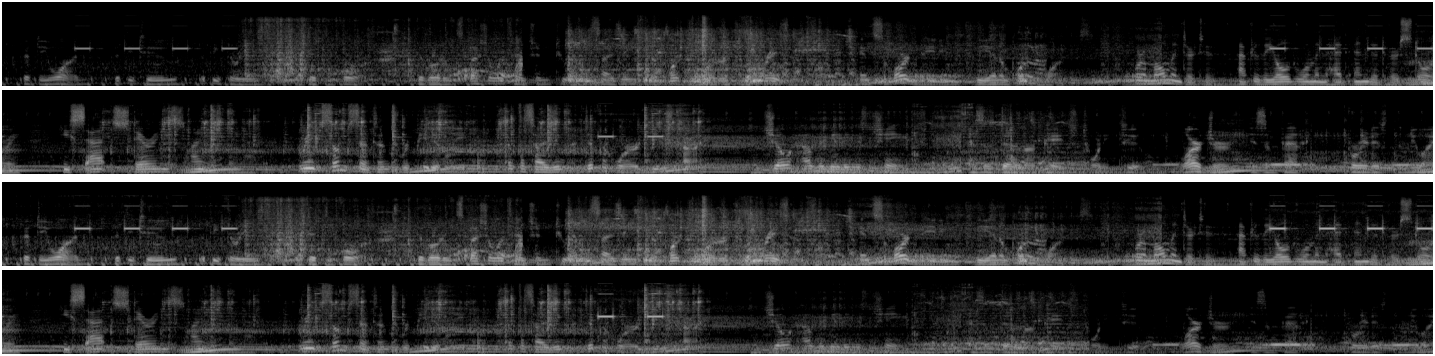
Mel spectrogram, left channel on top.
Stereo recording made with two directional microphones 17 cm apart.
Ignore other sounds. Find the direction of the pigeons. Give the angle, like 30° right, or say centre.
10° right.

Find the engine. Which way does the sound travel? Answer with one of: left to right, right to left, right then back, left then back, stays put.
right to left.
